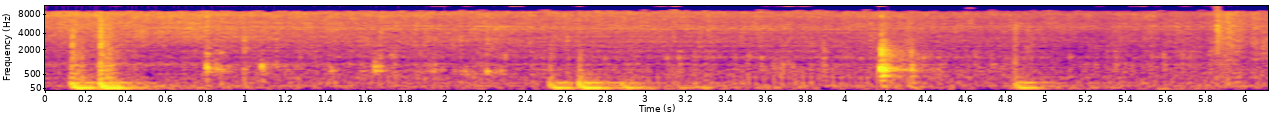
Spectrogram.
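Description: Undrained canned beans plopping out of an upturned can into an enameled cast-iron Dutch oven in three soft, low thumps, with a few sharp clicks between them. A faint sizzle from the pot runs underneath.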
